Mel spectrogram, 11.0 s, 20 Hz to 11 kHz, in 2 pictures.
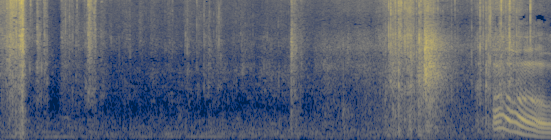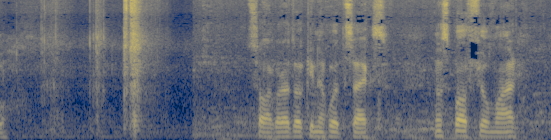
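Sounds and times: crisp packet rustling: 0:00.0 - 0:02.8, 0:03.7 - 0:07.0
plastic wrapper crinkling: 0:00.0 - 0:03.0, 0:03.7 - 0:07.0
low hum: 0:07.3 - 0:11.0.

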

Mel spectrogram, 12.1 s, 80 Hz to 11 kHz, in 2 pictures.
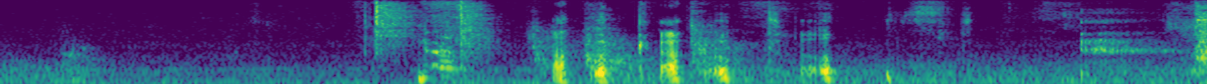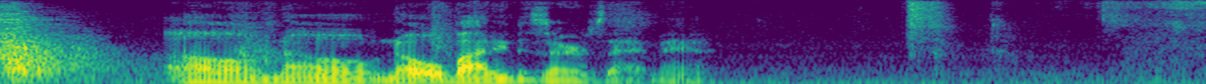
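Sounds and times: low background hum: 0:00.0 - 0:12.0
short sharp hiss: 0:10.5 - 0:12.0.

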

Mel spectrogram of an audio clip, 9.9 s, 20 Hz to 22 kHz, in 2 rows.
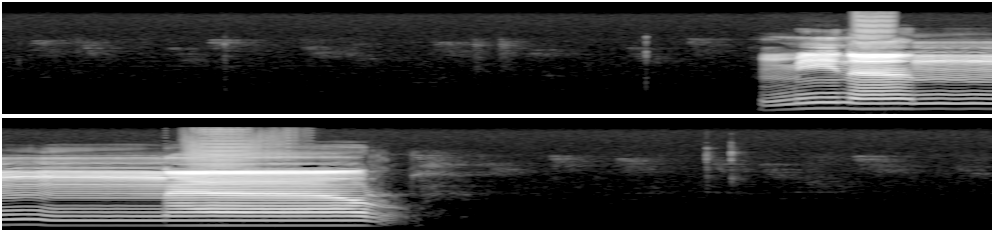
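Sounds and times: recited voice: 0:03.8 - 0:07.1
computer mouse clicks: 0:08.4 - 0:08.8.

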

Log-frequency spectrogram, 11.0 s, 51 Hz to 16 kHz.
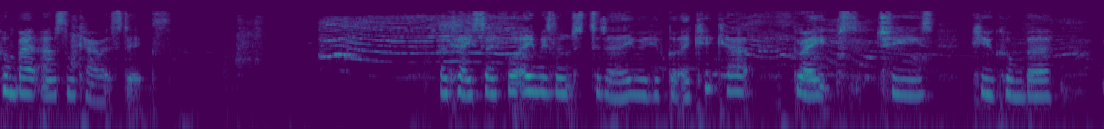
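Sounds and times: young child crying: 0:03.2 - 0:05.0.

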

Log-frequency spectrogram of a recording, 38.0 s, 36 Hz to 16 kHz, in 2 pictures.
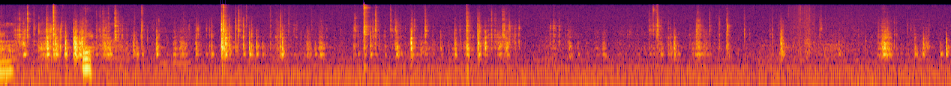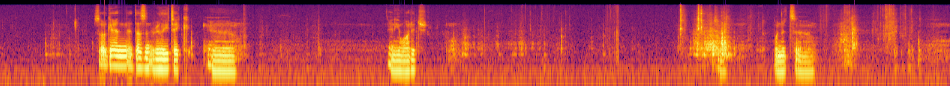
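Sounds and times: wire leads clicking and scraping: 0:00.0 - 0:20.7, 0:26.7 - 0:31.6, 0:32.6 - 0:37.8.

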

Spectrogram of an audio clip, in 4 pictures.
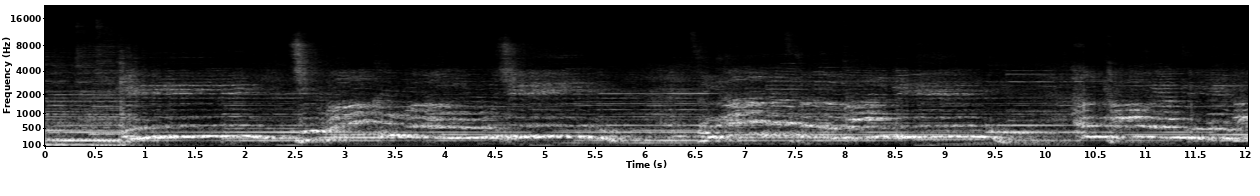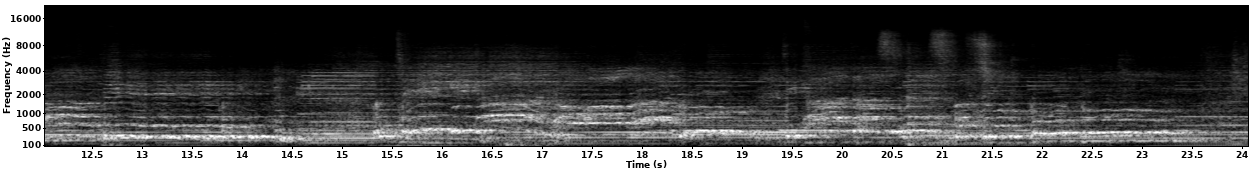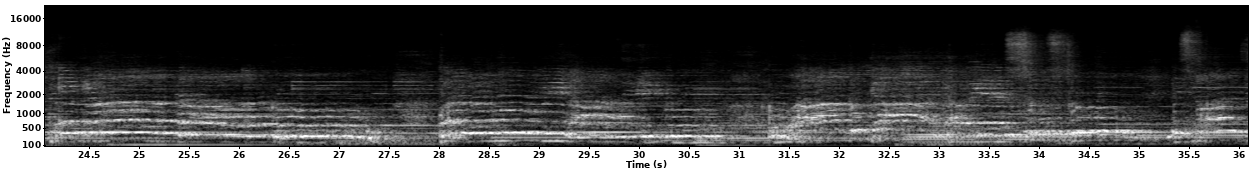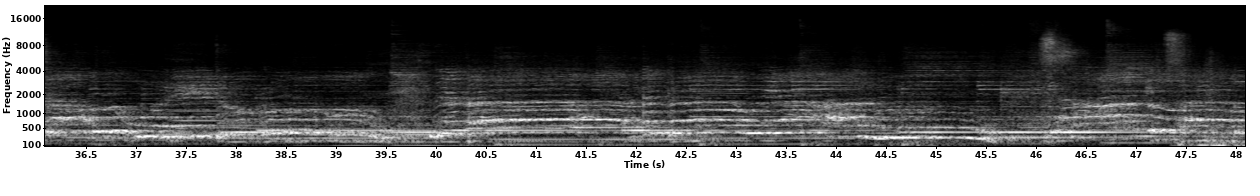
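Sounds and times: group singing worship song: 0:00.0 - 0:48.0
instrumental accompaniment: 0:00.0 - 0:48.0.

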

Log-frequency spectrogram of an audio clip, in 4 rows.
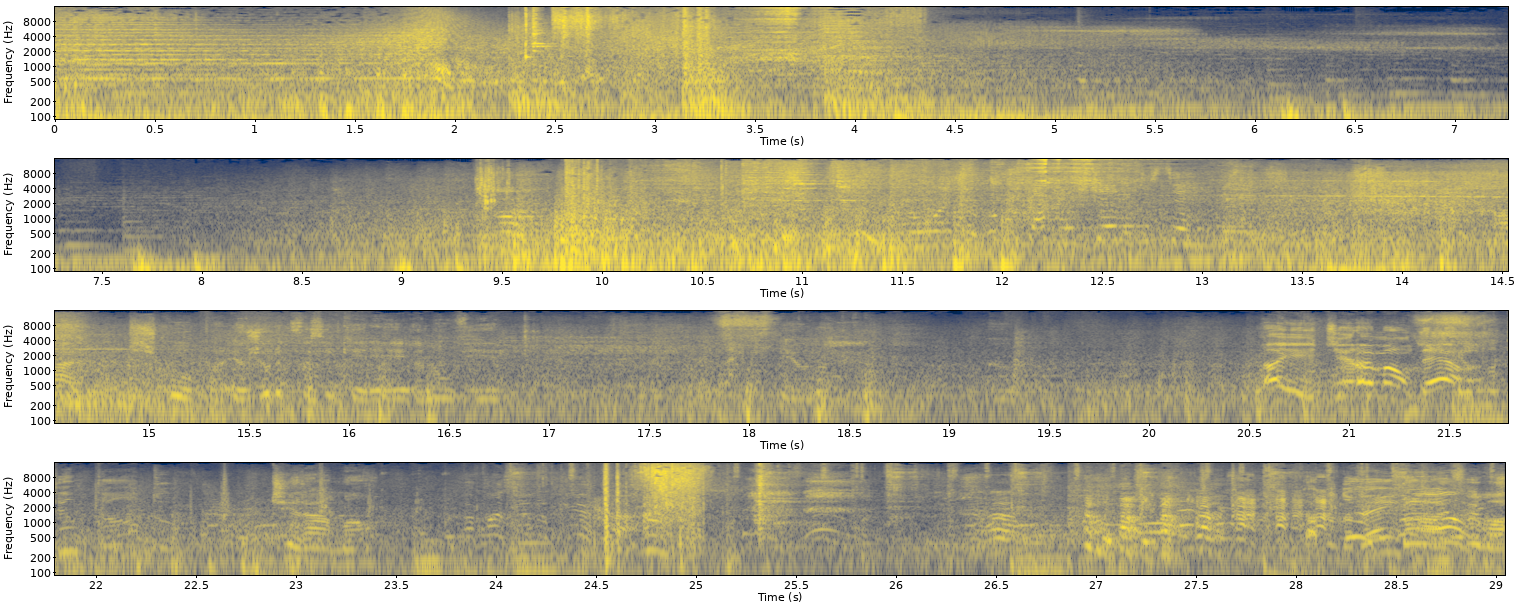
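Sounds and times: film score music: 0:00.0 - 0:29.0
subway car rumble and rattle: 0:07.6 - 0:28.2.

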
